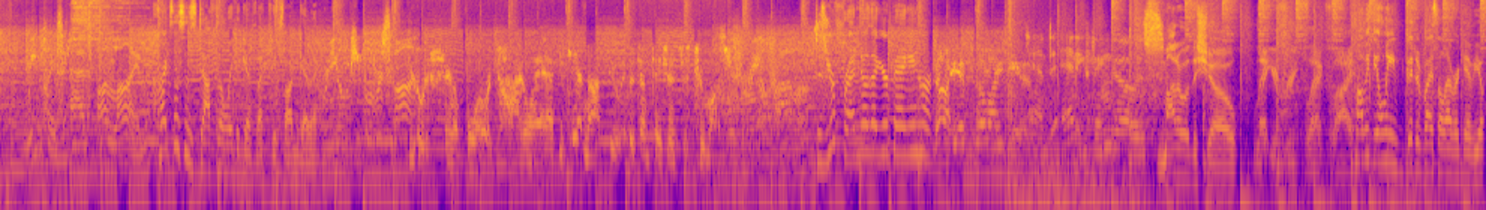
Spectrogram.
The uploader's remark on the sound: he called in to talk all about it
